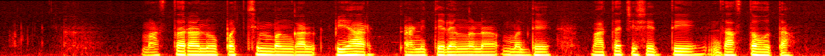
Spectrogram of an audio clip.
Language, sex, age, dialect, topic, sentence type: Marathi, male, 18-24, Southern Konkan, agriculture, statement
